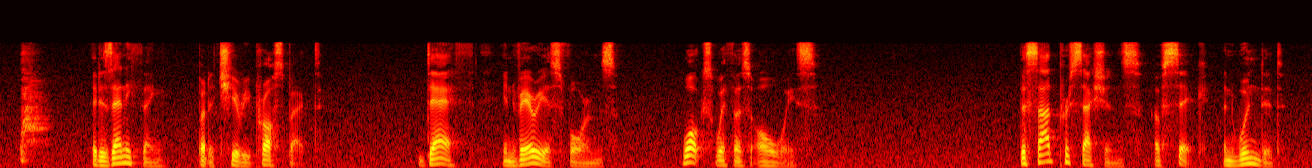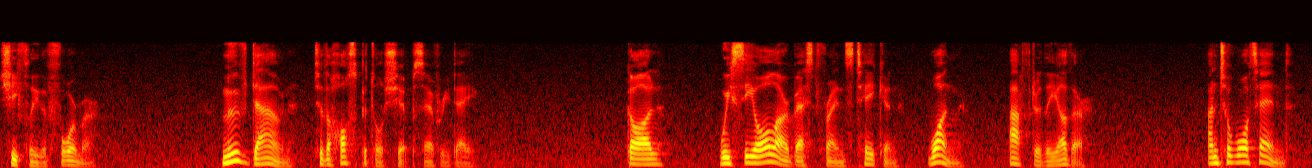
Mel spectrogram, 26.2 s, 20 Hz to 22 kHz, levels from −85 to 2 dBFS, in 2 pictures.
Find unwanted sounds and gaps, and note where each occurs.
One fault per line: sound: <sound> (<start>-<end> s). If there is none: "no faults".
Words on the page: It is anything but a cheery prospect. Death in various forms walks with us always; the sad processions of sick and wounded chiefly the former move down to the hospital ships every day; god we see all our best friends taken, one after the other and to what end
sound: bark (0.2-0.6 s)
